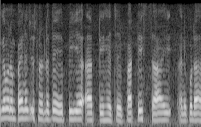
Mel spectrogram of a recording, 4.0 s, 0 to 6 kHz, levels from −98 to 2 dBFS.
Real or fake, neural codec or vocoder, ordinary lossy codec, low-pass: fake; vocoder, 44.1 kHz, 128 mel bands, Pupu-Vocoder; none; 5.4 kHz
